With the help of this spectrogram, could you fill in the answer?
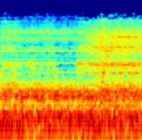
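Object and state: Nothing is struck.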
